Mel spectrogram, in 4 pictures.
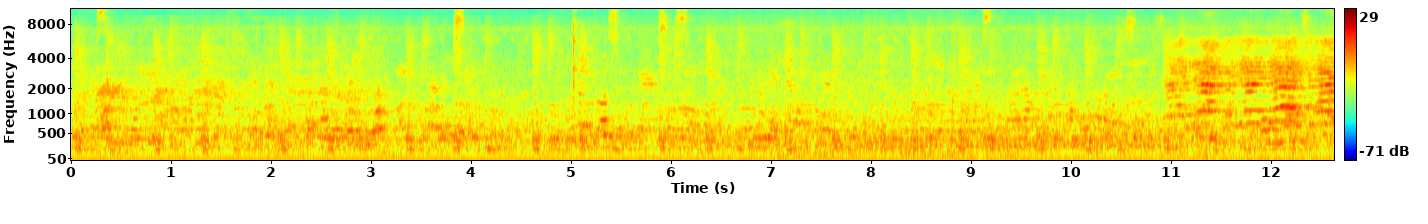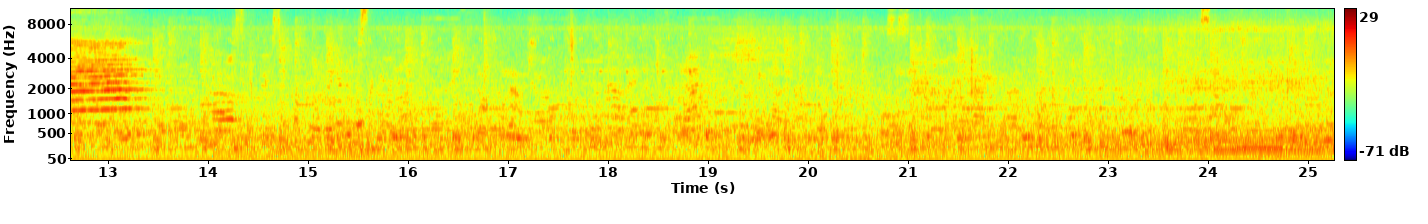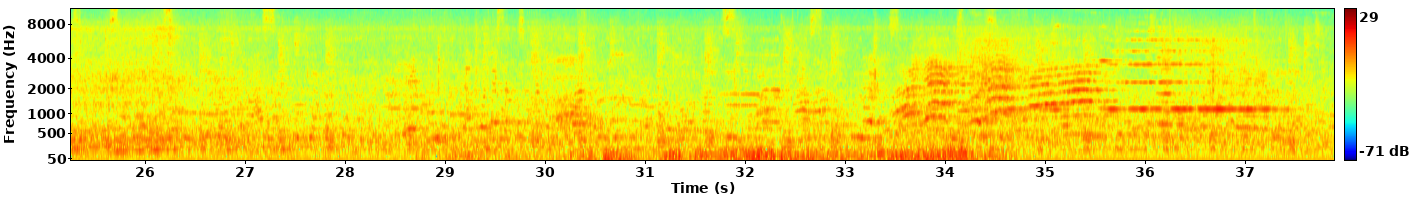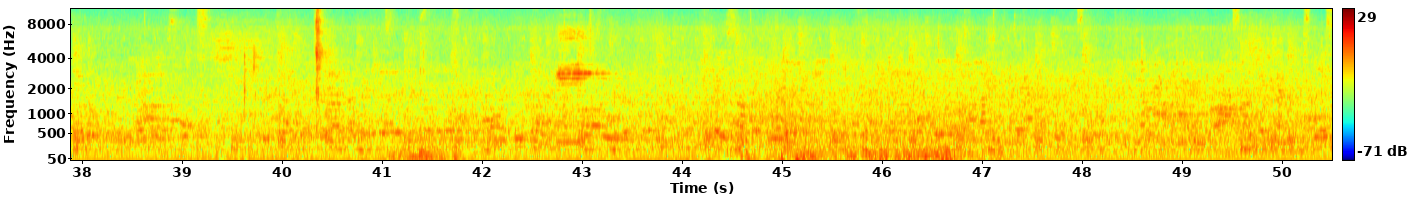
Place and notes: Santiago de Cuba, street at night
10 December, 22:00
